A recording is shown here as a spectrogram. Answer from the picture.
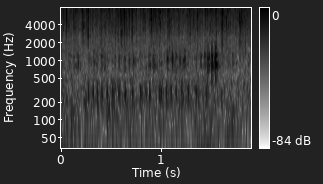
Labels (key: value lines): label: biophony, damselfish
recorder: SoundTrap 500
